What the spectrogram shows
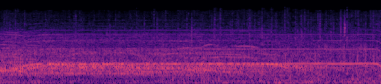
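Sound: audience applause and cheering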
